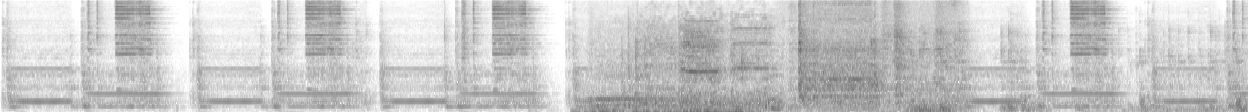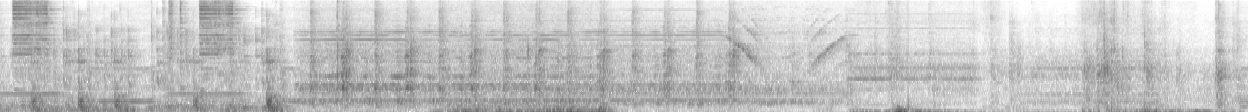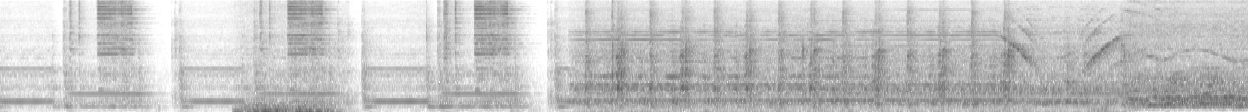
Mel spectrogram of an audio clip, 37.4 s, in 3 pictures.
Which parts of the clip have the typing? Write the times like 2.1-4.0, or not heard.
9.1-15.3.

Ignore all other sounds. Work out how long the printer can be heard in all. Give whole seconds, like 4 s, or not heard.
37 s.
